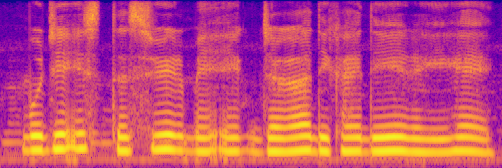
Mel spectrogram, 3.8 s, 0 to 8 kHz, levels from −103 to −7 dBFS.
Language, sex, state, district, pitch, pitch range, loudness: Hindi, female, Arunachal Pradesh, Papum Pare, 205 Hz, 200-215 Hz, -14 LUFS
